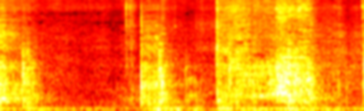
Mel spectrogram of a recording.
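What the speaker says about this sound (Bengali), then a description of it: "সেই তালটা আমি কড়াতে দিয়ে এই যে জাল দিয়ে নিচ্ছি" Palm pulp cooking in a wok, stirred with soft scraping and rubbing strokes over a faint sizzle, a few louder scrapes near and fairly quiet, with no voices.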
